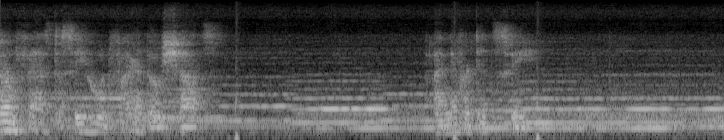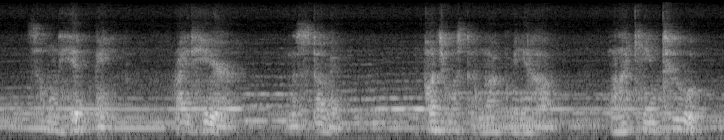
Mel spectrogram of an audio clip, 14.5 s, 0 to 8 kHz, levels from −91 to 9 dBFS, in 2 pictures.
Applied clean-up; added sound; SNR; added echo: none; Whoosh, swoosh, swish; 17 dB; reverberation time 0.7 s.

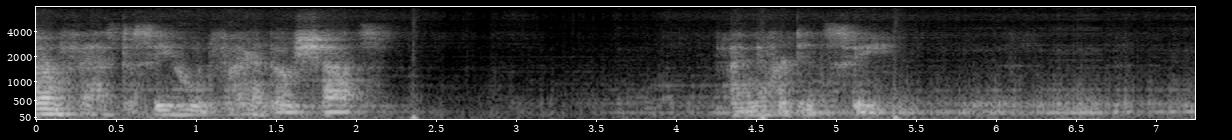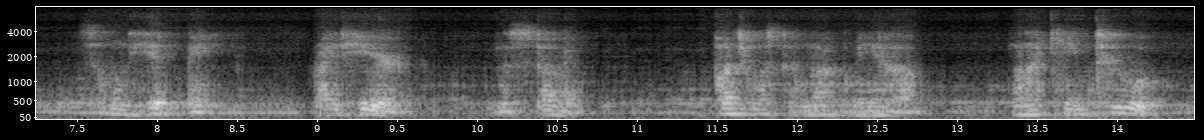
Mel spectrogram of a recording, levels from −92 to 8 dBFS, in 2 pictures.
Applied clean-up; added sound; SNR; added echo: neural separator model SepFormer DNS4.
